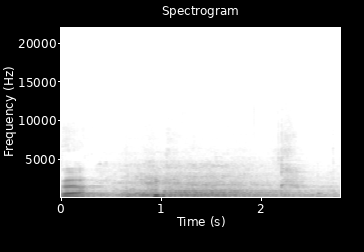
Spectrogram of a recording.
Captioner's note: laughter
